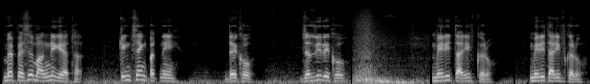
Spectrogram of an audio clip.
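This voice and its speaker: A man dubbing a young hidden war god who acts like a fool. His voice sits fairly high, and he talks very quickly. He switches between icy threats and silly, childlike chatter. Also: a bit bright, a little hiss or hum, close to an everyday voice. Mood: childish, silly. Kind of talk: Hindi dub of a drama.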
